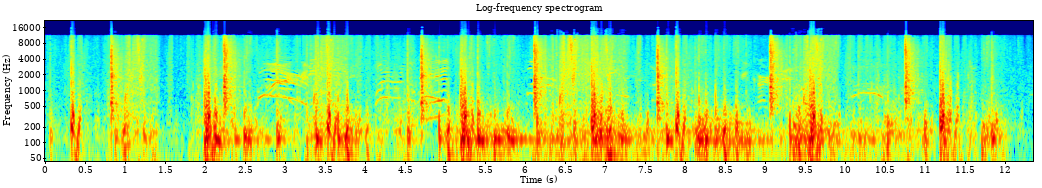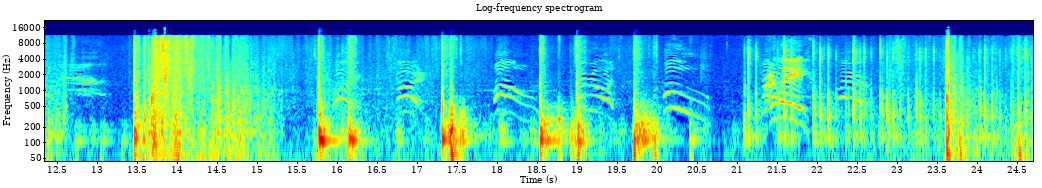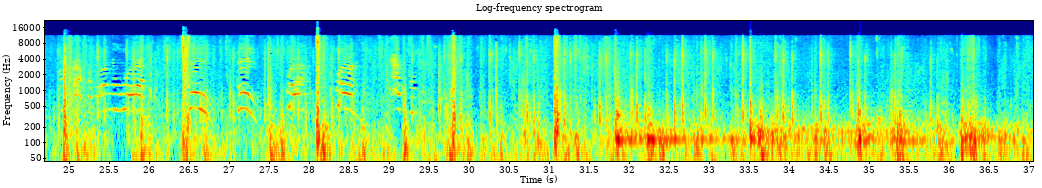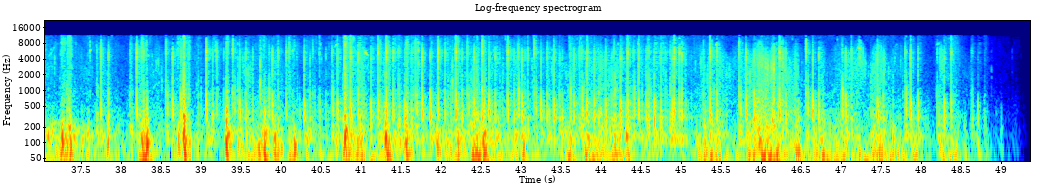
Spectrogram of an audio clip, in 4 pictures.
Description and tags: battle1-10sec
I created this short soundbyte with the assistance of three neighbours (voices) and assorted bits of kitchen equipment. My crude attempts at foley are probably pathetic to the more advanced, but I did my best.
The voices were recorded variously in several neighbours kitchens, (thanks to John, Chris, Jimmy)and the other sounds were recorded in various places around our house.
I was making battle sounds to go with a short contest video I was making for a special event celebrating the 1837 failed rebellion by Canadian Wm. Lyon McKenzie. It worked for my purposes. I only used bits of it to reinforce images. If it works for anyone here, that's awesome.
cannons, militia, guns, 1800s, galloping, shouting, horses, battle-sounds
